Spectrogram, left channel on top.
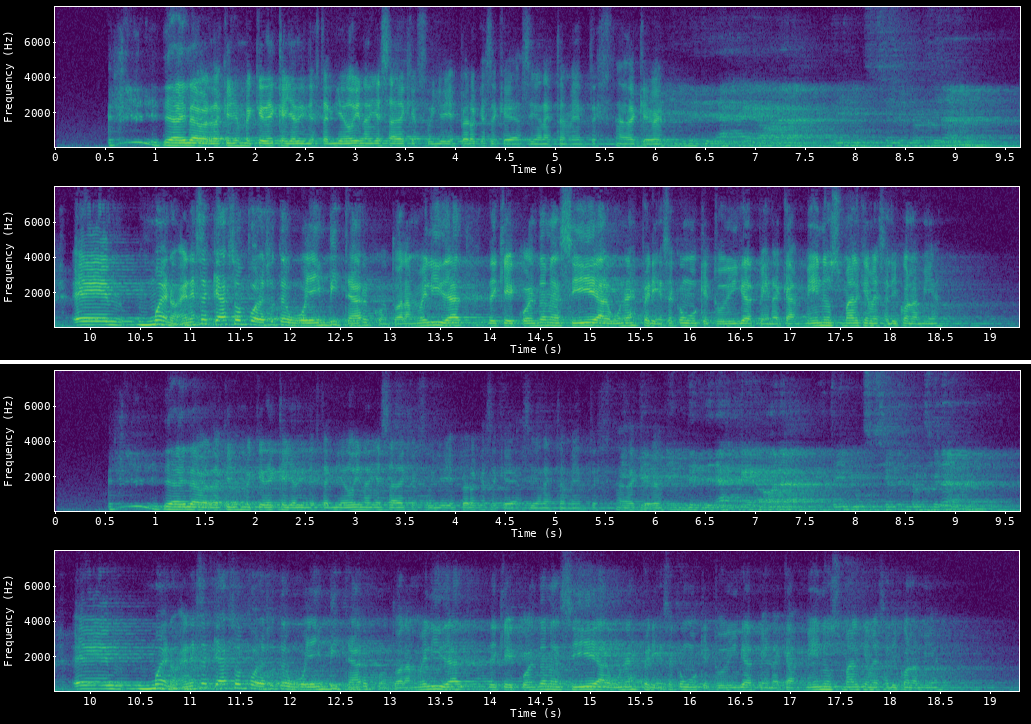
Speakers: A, on the left (about 50°); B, on the right (about 75°).
A: Y ahí la verdad es que yo me quedé callado y hasta el día de hoy nadie sabe que fui yo y espero que se quede así honestamente, <laughs> nada
B: Ente-
A: que ver.
B: entenderás que ahora estoy en posición de extorsionarte.
A: Eh, bueno, en ese caso, por eso te voy a invitar con toda la amabilidad de que cuéntame así alguna experiencia como que tú digas, ven acá, menos mal que me salí con la mía.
